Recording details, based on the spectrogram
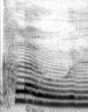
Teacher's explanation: Okay, and it's the same with a voiced TH, like in clothes. So you have to make your voiced TH and then pull it in to make the Z sound. So we go Z, Z.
